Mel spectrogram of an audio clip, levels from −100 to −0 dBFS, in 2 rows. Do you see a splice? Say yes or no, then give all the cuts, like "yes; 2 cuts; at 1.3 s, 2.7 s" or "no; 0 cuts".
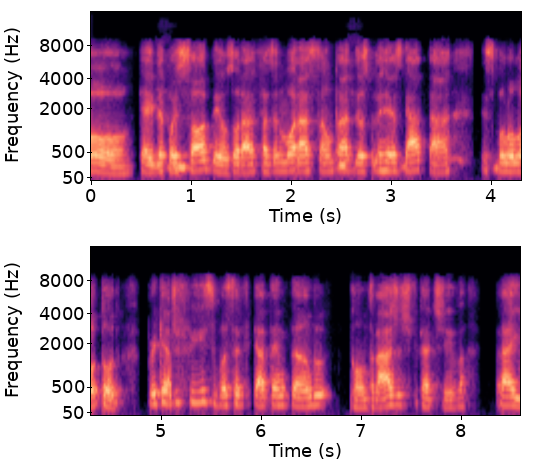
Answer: yes; 2 cuts; at 5.1 s, 6.8 s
